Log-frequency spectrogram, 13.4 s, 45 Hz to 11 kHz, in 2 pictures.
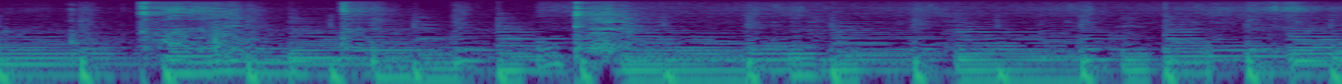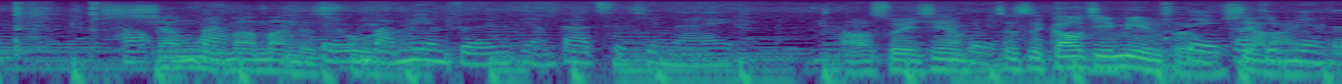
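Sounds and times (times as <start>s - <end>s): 
onion frying in butter over high heat: 0.1s - 13.4s
utensil stirring and scraping through frying onion: 0.7s - 2.0s, 2.9s - 9.8s
speech: 7.4s - 13.4s.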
